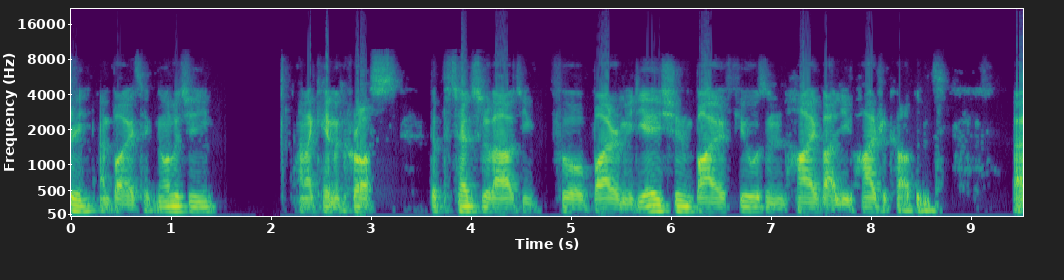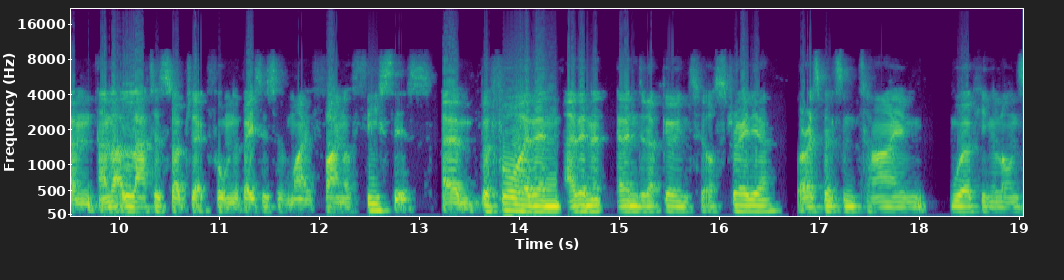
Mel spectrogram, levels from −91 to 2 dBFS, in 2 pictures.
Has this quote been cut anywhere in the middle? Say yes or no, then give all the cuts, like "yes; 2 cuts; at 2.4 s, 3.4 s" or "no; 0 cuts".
yes; 2 cuts; at 13.2 s, 16.7 s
